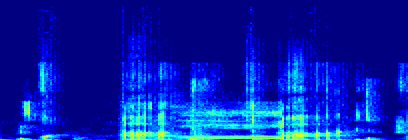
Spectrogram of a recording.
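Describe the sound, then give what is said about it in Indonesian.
A long, drawn-out burp rumbles for nearly a second, preceded by a few short throaty grunts and followed by some brief gulping noises; no talking. “Nah, selanjutnya Anda akan mendengarkan suara uh, sendawa selama berapa detik atau berapa menit.”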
